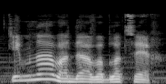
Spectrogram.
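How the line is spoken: Angry pronouncement. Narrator (Russian): Аналитики зло изрекали

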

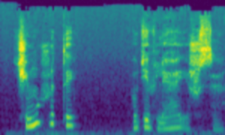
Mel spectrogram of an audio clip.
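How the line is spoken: Plain. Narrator (Russian): спросил он себя

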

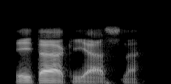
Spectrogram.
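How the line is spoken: Low booming drone. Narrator (Russian): прогудел Зырк

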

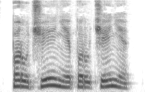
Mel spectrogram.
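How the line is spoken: Grumble. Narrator (Russian): проворчал Бакрадзе

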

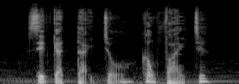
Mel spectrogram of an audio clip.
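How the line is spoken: Old man muttering. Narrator (Vietnamese): Ông nội bấy giờ lẩm bẩm

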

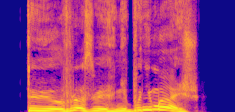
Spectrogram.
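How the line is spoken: Hoarse exclamation. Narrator (Russian): сипло воскликнул дядя Хуберт

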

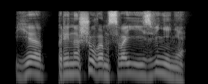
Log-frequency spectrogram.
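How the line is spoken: Mumble. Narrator (Russian): промямлил тот

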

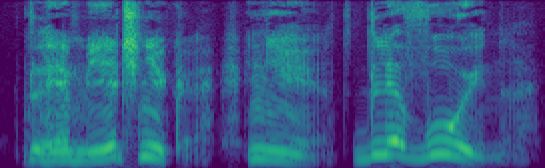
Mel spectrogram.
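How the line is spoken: Old man's gruff growl. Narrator (Russian): рыкнул дед

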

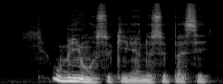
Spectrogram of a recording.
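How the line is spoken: Serious tone. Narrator (French): dit-il d'un ton sérieux

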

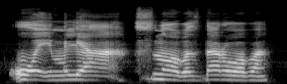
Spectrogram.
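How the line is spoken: Grumbled under breath, parrot. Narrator (Russian): буркнула себе под клюв попугаиха

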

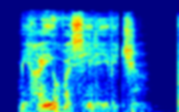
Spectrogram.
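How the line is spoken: Whisper. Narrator (Russian): прошептал Игнат

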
